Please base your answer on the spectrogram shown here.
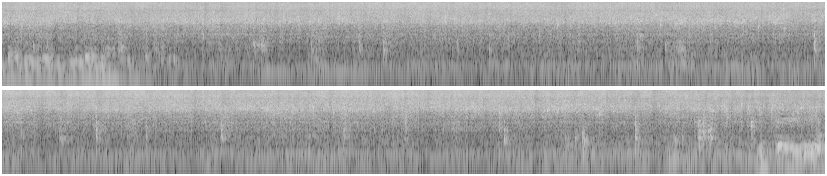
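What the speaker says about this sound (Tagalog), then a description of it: "Golden brown yung bawang natin kaili dahil masyadong mainit yung mantika. Ilagay na natin yung sibuyas." Garlic and onions frying in very hot oil for pork pakbet, a loud, constant hissing sizzle with scraping stirs and crackles layered throughout, close to the pan.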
